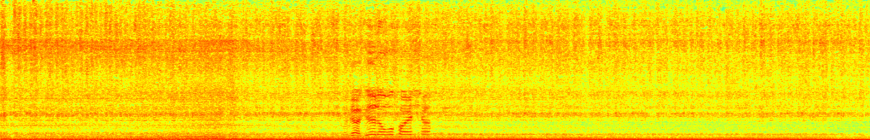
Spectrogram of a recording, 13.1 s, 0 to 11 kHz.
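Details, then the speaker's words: Chevy square body with an SM465 manual transmission behind a 6.0 LS V8, running in neutral: a steady low rumble with a faint gear hum and a little noise, but no grinding or knocking. It sounds fine. "still a little noisy that sounds fine to me a little noise here but some perfectly fine"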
